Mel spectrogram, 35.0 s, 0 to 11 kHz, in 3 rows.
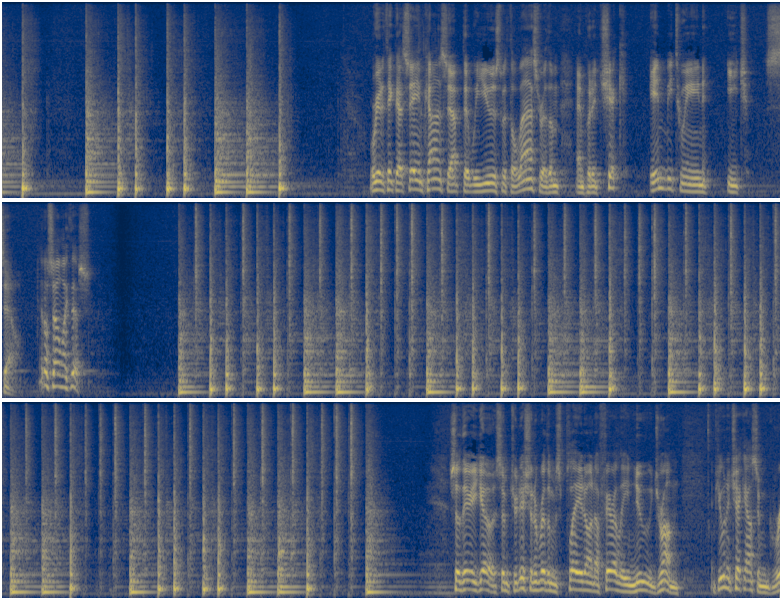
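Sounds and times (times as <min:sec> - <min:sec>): hand drum rhythm: 0:00.0 - 0:00.6, 0:01.3 - 0:04.5, 0:14.3 - 0:29.2.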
